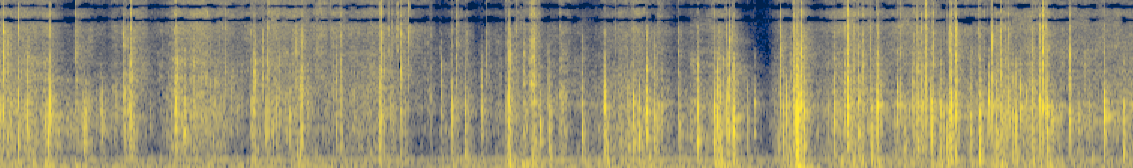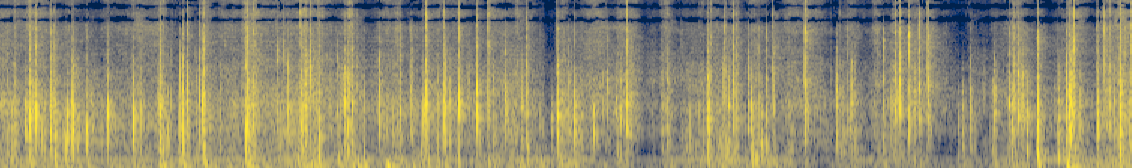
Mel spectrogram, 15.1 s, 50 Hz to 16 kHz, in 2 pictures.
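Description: A single thin, wrinkled glossy magazine page (numbered 120/126) is pressed flat, then lifted and crinkled by fingertips with long green nails, with other pages at the edges. The sound is a dense, continuous stream of crisp, bright crackles and rustles that swell and ease in loudness over a faint steady low hum.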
